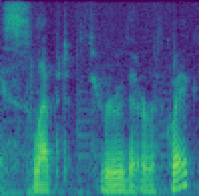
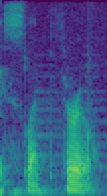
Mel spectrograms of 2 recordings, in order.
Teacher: Or we can say instead of slept through, like I slept through the earthquake, we can drop the T and say slept through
